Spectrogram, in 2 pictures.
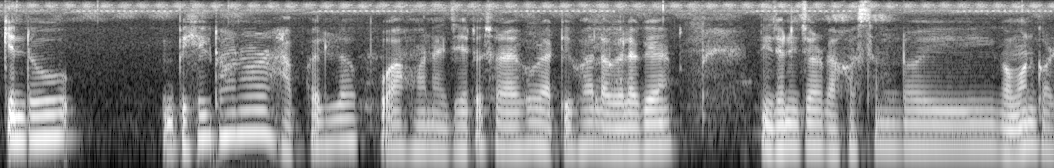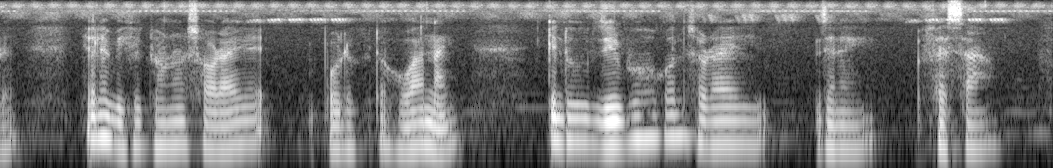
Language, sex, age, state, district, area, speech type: Assamese, male, 18-30, Assam, Dhemaji, rural, spontaneous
